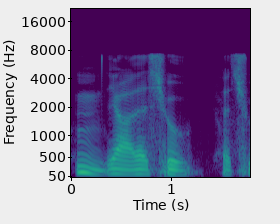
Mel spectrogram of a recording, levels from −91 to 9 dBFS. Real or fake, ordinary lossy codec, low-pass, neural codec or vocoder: real; none; 7.2 kHz; none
